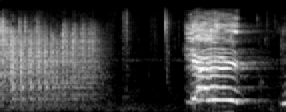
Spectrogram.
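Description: Dice rattling as they are shaken in a cupped hand for a board-game roll, the rattle fading out within the first second, followed by a single sharp click about a second in.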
